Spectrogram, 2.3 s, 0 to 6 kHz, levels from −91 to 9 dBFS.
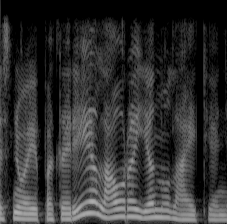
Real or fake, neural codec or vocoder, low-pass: real; none; 5.4 kHz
